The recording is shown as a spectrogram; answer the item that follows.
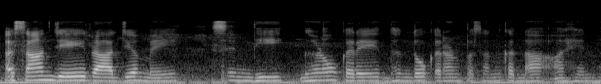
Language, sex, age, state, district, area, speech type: Sindhi, female, 45-60, Maharashtra, Mumbai Suburban, urban, spontaneous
